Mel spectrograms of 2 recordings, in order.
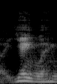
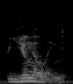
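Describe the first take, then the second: First: The name is pronounced the standard way. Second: The name is pronounced in a garbled way. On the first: The speaker calls it right. "that's how you say it" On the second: The speaker calls it wrong. "we fucking butchered the shit out of it"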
